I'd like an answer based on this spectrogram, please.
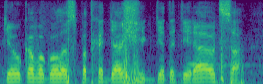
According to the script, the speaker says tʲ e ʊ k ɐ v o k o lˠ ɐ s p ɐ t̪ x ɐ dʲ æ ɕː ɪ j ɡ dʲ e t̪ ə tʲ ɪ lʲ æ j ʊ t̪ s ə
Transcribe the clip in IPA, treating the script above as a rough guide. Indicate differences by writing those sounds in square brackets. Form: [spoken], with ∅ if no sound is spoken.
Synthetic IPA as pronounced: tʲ e ʊ k ɐ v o [ɡ] o lˠ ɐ s p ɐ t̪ x ɐ dʲ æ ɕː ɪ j ɡ dʲ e t̪ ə tʲ ɪ [ɾʲ] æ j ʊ t̪ s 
